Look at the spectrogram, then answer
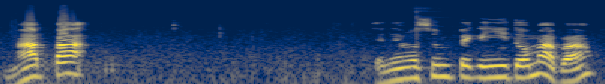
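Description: Brief: male horror gamer, high-pitched, cursing, screams when spooked. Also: animated, slow pace, sharp tone. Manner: swears a lot, shrieks in panic when scared. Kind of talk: horror let's play commentary.

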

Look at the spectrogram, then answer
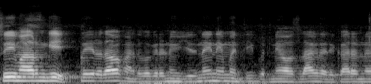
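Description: A young man filming a casual family vlog, loud and teasing, talking straight to his viewers. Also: medium pitch, fairly even intonation, fast talker, a little hiss or hum. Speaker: vlogger.

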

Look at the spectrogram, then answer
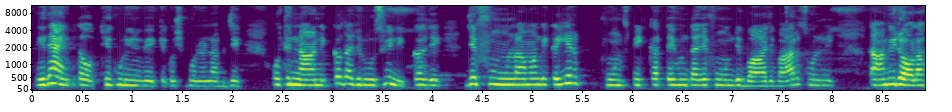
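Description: A woman's voice: medium pitch, natural voice. An actress playing a worried adult daughter who scolds her brother in a family drama. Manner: argumentative, quick to scold. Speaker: daughter and sister. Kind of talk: scripted family drama acting.

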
